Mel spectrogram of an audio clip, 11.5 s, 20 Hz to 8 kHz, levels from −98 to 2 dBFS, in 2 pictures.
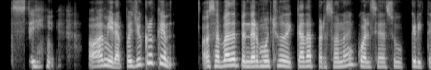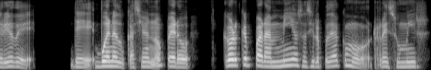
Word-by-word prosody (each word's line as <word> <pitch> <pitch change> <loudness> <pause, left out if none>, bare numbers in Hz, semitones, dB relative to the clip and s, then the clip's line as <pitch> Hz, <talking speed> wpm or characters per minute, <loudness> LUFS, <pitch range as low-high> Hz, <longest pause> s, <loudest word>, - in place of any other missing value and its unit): Sí. 195 -1 -7 0.6
Oh 205 +2 +3
mira, 200 -9 +4
pues 210 +4 0
yo 255 - 0
creo 345 +1 +2
que 285 -7 +3 0.4
o 205 - 0
sea 210 0 +3
va 225 +3 +8
a - - +8
depender 205 -5 +5
mucho 210 +2 0
de 200 -3 +2
cada 200 +2 +3
persona, 190 +6 -3
cual 195 -7 0
sea 185 0 -5
su 185 -1 -8
criterio 185 0 -3
de 455 - -7 0.5
de 175 -2 -5
buena 205 +1 +4
educación 185 0 -4
¿no? - - -2
Pero 170 -7 +1 0.4
creo 240 +2 +4
que 260 - +1
para 220 -6 +2
mí, 215 +6 -2
o - - -2
sea, 200 -4 -10
si 205 - -9
lo 190 - -6
pudiera 210 +3 -4
como 215 -6 -5
resumir 185 0 -6
200 Hz, 195 wpm, -20 LUFS, 185-220 Hz, 0.6 s, va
